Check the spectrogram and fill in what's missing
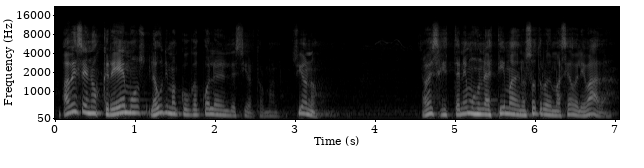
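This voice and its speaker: A man preaching a sermon, swinging from hushed whispers to loud exclamations. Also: high voice, expressive, quick pace. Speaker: pastor.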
